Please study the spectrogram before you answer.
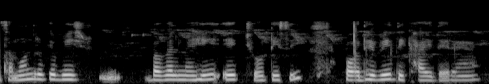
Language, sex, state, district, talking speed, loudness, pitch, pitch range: Hindi, female, Uttar Pradesh, Shamli, 185 wpm, -21 LUFS, 220 Hz, 205-230 Hz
